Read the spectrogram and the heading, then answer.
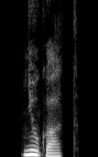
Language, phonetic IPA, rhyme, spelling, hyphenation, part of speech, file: Hungarian, [ˈɲuɡɒt], -ɒt, nyugat, nyu‧gat, noun, Hu-nyugat.ogg
- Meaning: west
